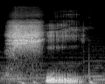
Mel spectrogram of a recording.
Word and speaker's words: chi: Ce X qui se prononce avec le souffle d'un battement d'aile d'un papillon et se prononce chi.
